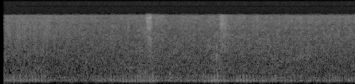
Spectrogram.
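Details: Pet cat named Behlül during its morning exercise, giving a steady low rumbling purr that runs unbroken through the whole stretch, with two brief soft rustling noises near the middle.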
